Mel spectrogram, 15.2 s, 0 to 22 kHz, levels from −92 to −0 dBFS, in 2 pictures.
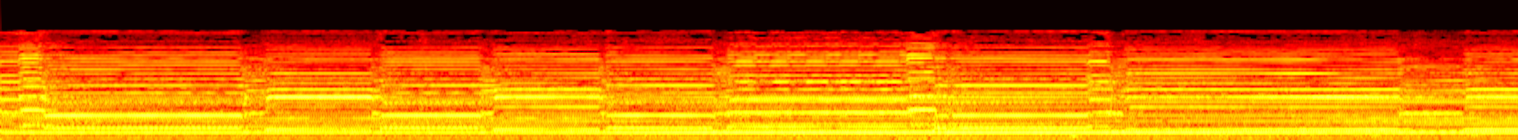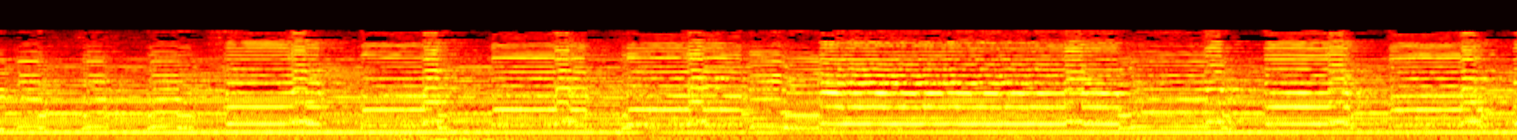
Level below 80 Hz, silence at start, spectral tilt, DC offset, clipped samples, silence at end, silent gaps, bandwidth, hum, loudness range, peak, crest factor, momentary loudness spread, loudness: -38 dBFS; 0 s; -3.5 dB/octave; under 0.1%; under 0.1%; 0 s; none; 9 kHz; none; 3 LU; 0 dBFS; 14 dB; 5 LU; -14 LUFS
